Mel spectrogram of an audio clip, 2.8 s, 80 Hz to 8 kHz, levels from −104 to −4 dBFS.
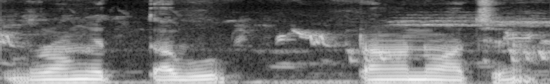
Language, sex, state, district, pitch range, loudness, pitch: Bengali, male, West Bengal, Cooch Behar, 120-145 Hz, -15 LUFS, 125 Hz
